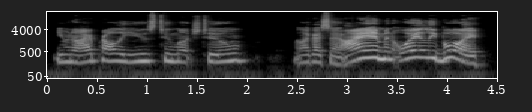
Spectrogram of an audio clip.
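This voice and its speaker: A young woman with a deeper voice, chatting candidly while doing her makeup for a vlog. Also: moderate pace, fairly bright tone. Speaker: YouTuber. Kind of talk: casual makeup tutorial chat.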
